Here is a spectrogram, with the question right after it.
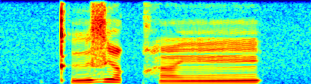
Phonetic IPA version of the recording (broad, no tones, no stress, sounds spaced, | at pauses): kʼ ɨ z i qʰ ẽː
